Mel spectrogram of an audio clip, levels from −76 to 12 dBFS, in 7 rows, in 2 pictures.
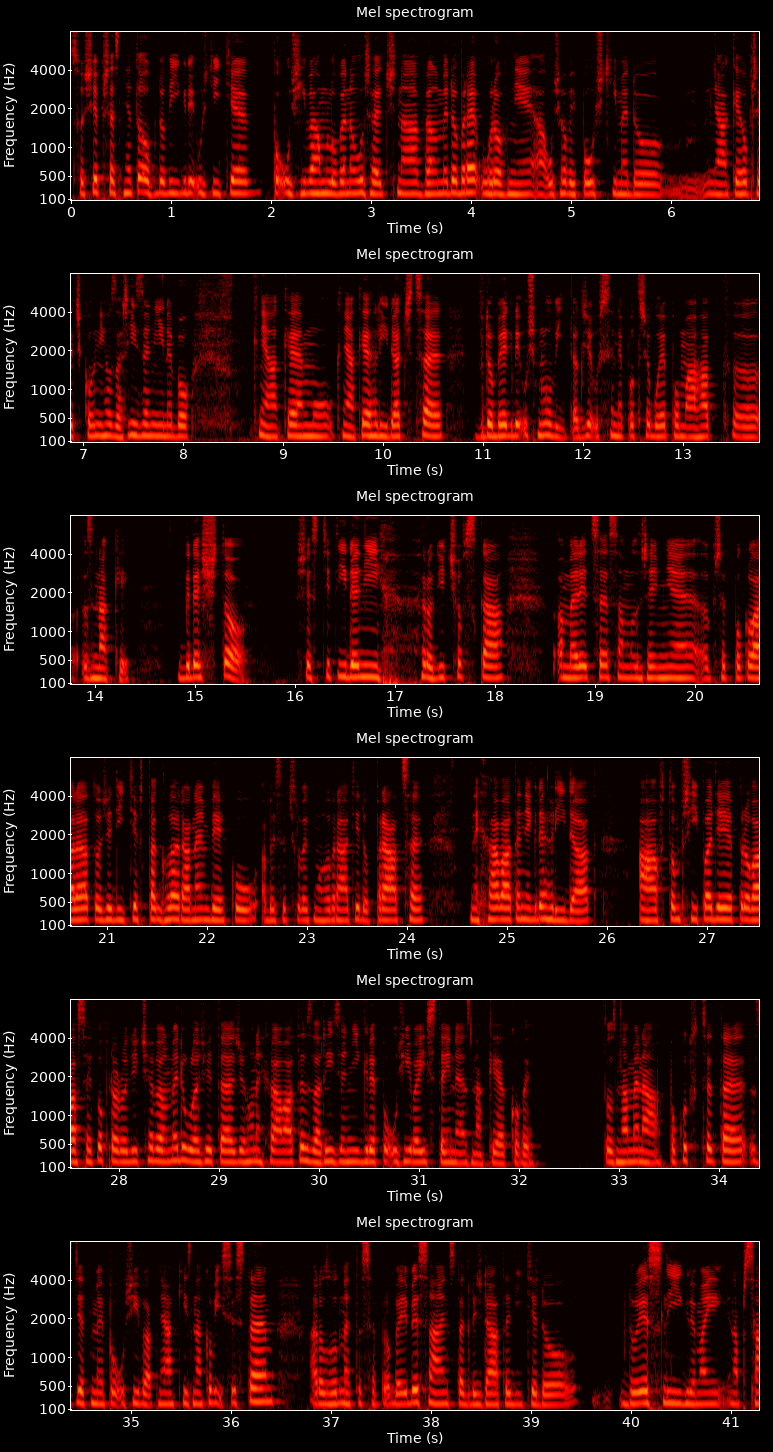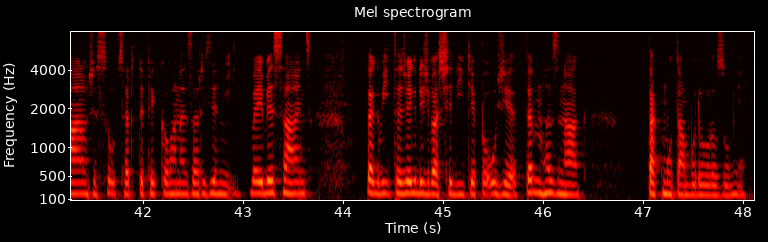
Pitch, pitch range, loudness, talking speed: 195 Hz, 185-205 Hz, -35 LUFS, 165 wpm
